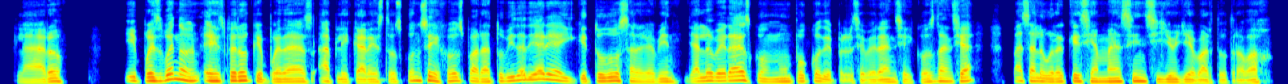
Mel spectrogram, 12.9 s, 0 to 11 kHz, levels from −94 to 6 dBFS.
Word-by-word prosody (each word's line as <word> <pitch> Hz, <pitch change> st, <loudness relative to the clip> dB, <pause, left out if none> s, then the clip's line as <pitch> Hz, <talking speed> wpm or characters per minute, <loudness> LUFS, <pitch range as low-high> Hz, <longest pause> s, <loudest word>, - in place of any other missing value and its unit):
Claro. 110 Hz, +3 st, -1 dB, 0.6 s
Y, 150 Hz, 0 st, 0 dB
pues, 145 Hz, +1 st, +3 dB
bueno, 190 Hz, -6 st, +4 dB
espero 155 Hz, +2 st, +4 dB
que 120 Hz, -7 st, 0 dB
puedas 110 Hz, +2 st, 0 dB
aplicar 110 Hz, -4 st, -2 dB
estos 105 Hz, +1 st, -5 dB
consejos 145 Hz, -3 st, 0 dB
para 115 Hz, -4 st, 0 dB
tu 130 Hz, +4 st, -4 dB
vida 150 Hz, +5 st, +1 dB
diaria 110 Hz, -, +3 dB
y 130 Hz, -6 st, -3 dB
que 115 Hz, -, -1 dB
todo 135 Hz, +5 st, +3 dB
salga 115 Hz, -4 st, -2 dB
bien. 115 Hz, -1 st, -3 dB
Ya 120 Hz, 0 st, -3 dB
lo 150 Hz, +3 st, +2 dB
verás, 155 Hz, +2 st, +3 dB
con 115 Hz, -2 st, -3 dB
un 120 Hz, 0 st, 0 dB
poco 125 Hz, +2 st, -3 dB
de 100 Hz, -5 st, -1 dB
perseverancia 95 Hz, +7 st, -3 dB
y -, -, -10 dB
constancia 125 Hz, -, -1 dB, 0.4 s
vas 140 Hz, -1 st, -4 dB
a -, -, +4 dB
lograr 115 Hz, -2 st, +1 dB
que 130 Hz, +1 st, +2 dB
sea 120 Hz, -1 st, -1 dB
más 120 Hz, +1 st, +1 dB
sencillo 115 Hz, -6 st, 0 dB
llevar 95 Hz, -3 st, -1 dB
tu 90 Hz, -, -8 dB
trabajo. 90 Hz, +3 st, -5 dB
120 Hz, 180 wpm, -23 LUFS, 110-140 Hz, 0.6 s, bueno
